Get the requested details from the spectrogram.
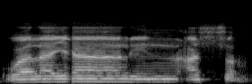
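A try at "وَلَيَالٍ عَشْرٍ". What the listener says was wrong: ini ee srya en-nya masih terlalu kuat. Kalau bisa en-nya tipis-tipis saja.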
